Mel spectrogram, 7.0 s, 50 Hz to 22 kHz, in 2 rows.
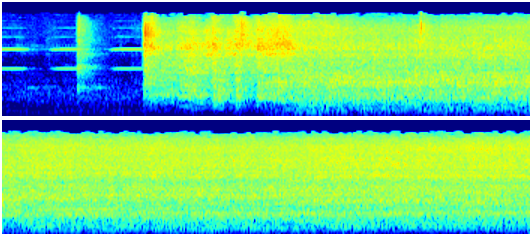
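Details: Sprinter T1N diesel van with P0299 turbo underboost codes. It is quiet for about a second, then catches cleanly and settles into an even, steady diesel idle: a normal start.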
